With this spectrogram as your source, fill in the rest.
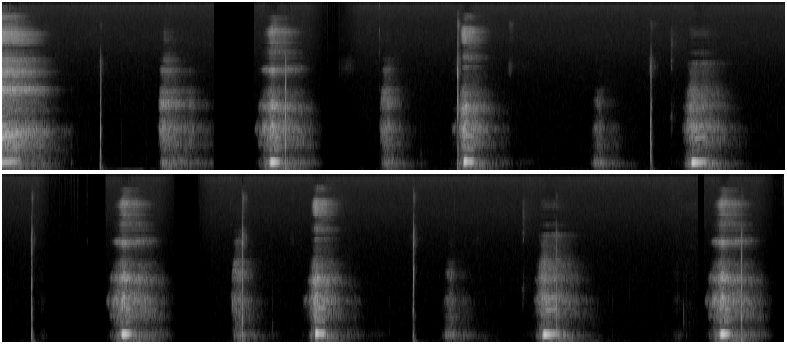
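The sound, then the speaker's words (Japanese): Slow, deep breaths drawn in and let out, a steady series of sighing inhalations and exhalations separated by short quiet gaps, with no talking. “息をゆっくり吸って吐いて吸って吐いて。”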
